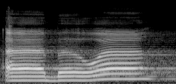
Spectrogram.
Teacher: cara bacanya huruf b-nya dipantulkan dengan pantulan ringan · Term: Qalqalah, qalqalah sughra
